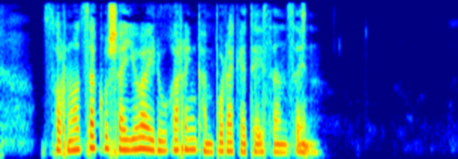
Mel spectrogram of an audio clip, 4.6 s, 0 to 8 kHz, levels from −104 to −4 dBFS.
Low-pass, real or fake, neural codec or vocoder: 7.2 kHz; fake; codec, 16 kHz in and 24 kHz out, 1 kbps, XY-Tokenizer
